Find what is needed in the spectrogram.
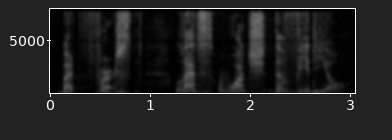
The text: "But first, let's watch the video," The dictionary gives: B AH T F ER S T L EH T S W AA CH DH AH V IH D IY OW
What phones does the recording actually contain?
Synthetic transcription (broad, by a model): B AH T F ER S T L EH T S W AA CH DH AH V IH D IY OW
